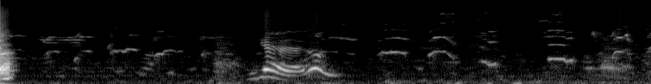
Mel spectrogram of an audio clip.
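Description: A small puppy whimpers in a public place, giving thin, wavering high cries that come in short bursts with gaps between them, while people talk nearby.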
